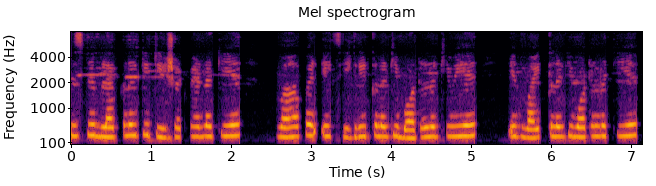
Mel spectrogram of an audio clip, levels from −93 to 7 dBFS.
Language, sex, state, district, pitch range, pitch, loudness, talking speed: Hindi, female, Delhi, New Delhi, 250-275 Hz, 265 Hz, -16 LUFS, 235 wpm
